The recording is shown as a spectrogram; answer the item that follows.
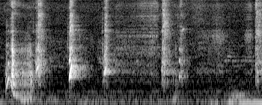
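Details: Pet dog dreaming while asleep, giving soft, muffled woofs and yips, about six brief bursts in five seconds at irregular intervals, with quiet breathing and low rumbling between them.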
